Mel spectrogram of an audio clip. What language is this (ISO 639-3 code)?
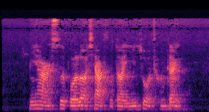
zho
